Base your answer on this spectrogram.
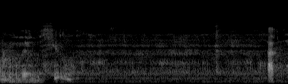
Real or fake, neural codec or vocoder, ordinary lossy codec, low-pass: fake; autoencoder, 22.05 kHz, a latent of 192 numbers a frame, VITS, trained on one speaker; none; 7.2 kHz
